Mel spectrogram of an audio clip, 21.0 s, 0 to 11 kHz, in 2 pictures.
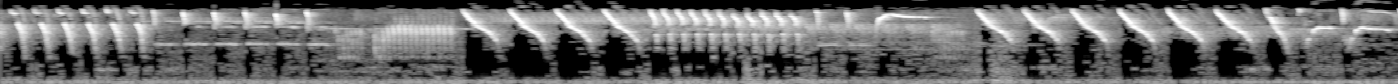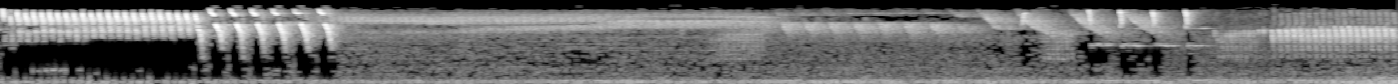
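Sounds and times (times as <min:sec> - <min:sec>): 
Belgian canary singing campainha song: 0:00.0 - 0:20.9.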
